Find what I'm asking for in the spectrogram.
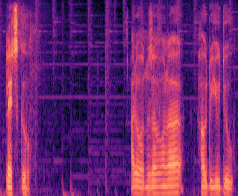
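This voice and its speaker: A man's voice: deep voice, darkish tone, no echo, muffled recording. A man teaching English pronunciation and greetings in a patient, explanatory way, often checking in with "ok?". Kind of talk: explanatory language lesson.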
